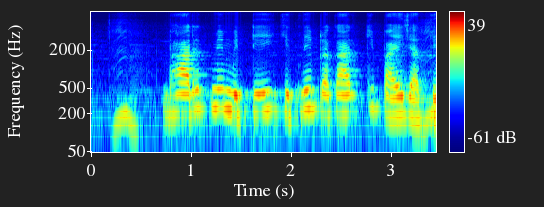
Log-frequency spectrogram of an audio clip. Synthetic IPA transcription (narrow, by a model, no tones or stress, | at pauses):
bʱaːɾət̪mẽmɪʈːikɪt̪nepɾɐkaːɾkipaːid͡ʒaːt̪i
